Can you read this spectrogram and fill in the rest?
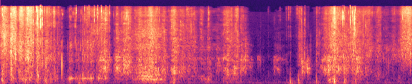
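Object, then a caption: Thin tissue paper sheet. Hands fold a thin sheet of white tissue paper, then bunch it up and crumple it on a table. The result is soft, bright, papery crinkling and light tearing-like rustles in irregular bursts, with a brief quiet pause near the middle.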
